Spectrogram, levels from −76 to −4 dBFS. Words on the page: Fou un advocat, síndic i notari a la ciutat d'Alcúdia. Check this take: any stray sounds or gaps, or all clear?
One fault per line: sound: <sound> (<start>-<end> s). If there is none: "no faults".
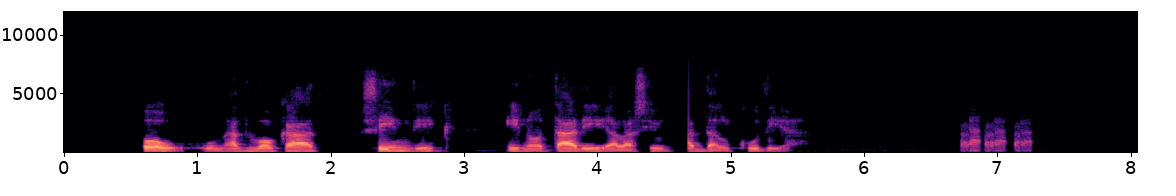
sound: dropout (4.6-4.7 s)
sound: laugh (6.7-7.3 s)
